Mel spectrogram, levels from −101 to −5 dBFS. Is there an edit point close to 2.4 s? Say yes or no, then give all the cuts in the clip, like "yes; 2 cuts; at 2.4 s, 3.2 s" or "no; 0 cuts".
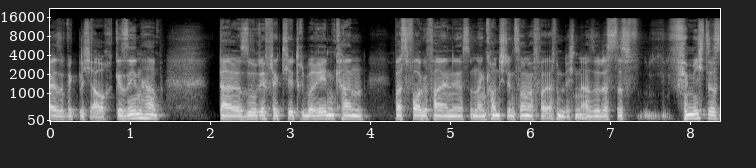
no; 0 cuts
